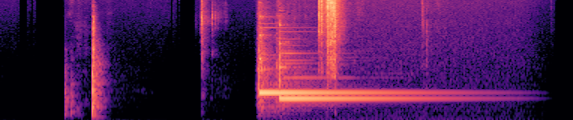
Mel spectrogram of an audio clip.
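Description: A few light clicks from handling the packaging, then a two-note falling 'ding-dong' chime, a notification-bell sound effect, that rings out and fades over about three seconds, with a brief whoosh just after it starts.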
